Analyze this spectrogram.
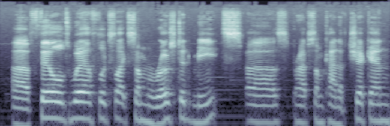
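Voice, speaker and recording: Monotone, flat delivery with hardly any pauses over music in the background. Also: man, fairly high pitch for a man, fairly slow pace. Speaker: game master narrating a tabletop role-playing game. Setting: online voice call.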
